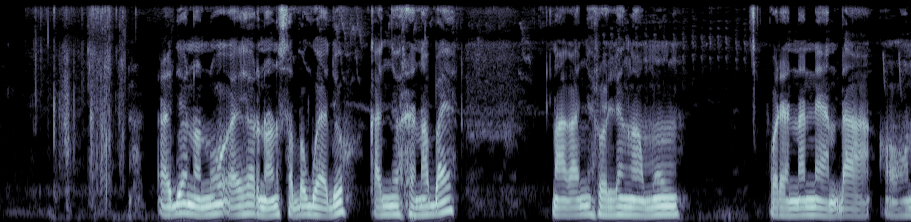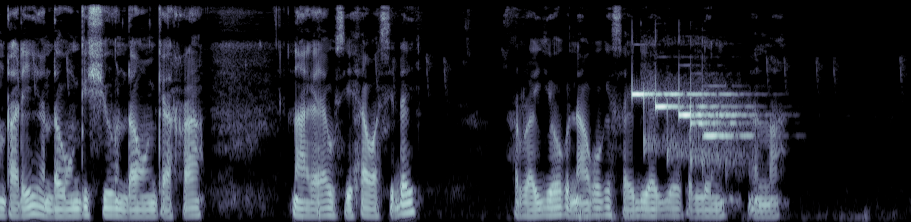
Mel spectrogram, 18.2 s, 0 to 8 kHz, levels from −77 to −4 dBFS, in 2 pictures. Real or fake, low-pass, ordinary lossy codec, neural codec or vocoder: real; 7.2 kHz; none; none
